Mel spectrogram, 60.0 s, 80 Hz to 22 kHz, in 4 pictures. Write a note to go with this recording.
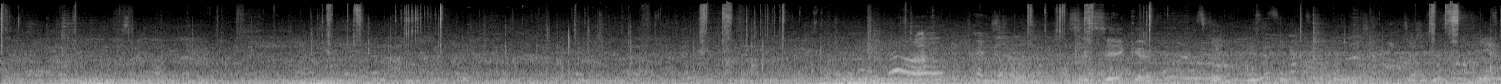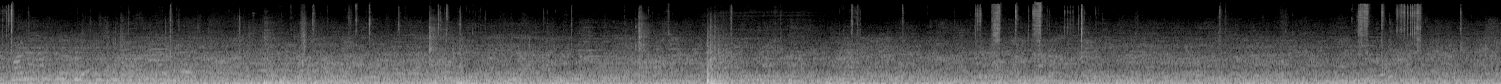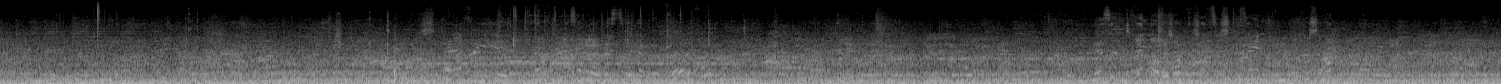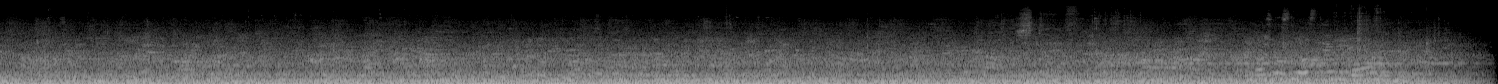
29.05.2009 vor dem club möbel olfe, frau klebt plakate, folklore-band probt im hintergrund, in front of pub möbel olfe, woman sticks a bill, folk band rehearsal in the background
